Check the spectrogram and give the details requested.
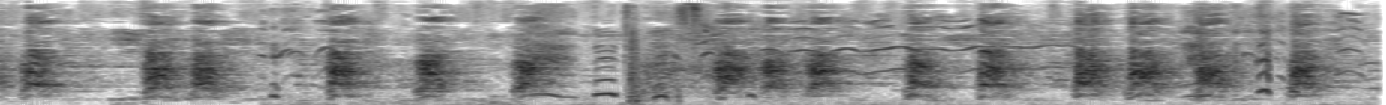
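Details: Pet parrot making loud bursts of harsh squawks and speech-like chattering syllables at an uneven rhythm, with a wavering whistled tone running through the middle.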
